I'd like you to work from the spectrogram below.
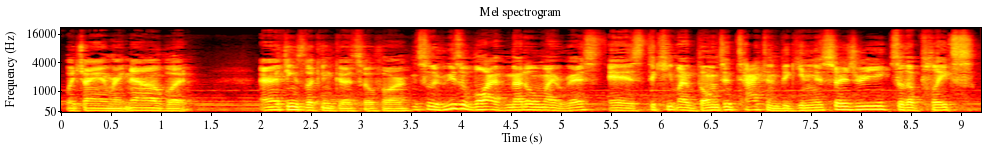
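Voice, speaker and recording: A man gives casual, explanatory answers in a bright, clear-cut tone. His lips sound slightly numb, so some words come out impeded. Faint music plays behind him. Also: medium pitch, a little fast. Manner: slightly impeded lip articulation, as if numb-lipped. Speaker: interviewee, transplant patient.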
